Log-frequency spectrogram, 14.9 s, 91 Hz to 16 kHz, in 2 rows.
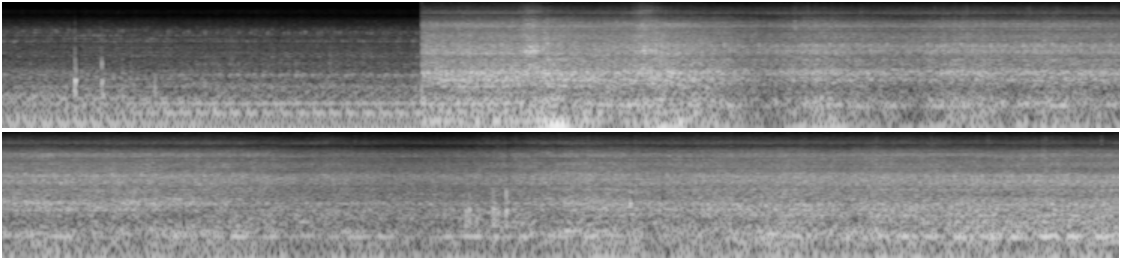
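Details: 1968 Pontiac Grand Prix big-block V8, off the road roughly 15 to 20 years, after revival with choke. Initially ticky lifters, then it settles into a smooth, quiet, even idle with no knocks. Oil pressure is good; the charging system still needs sorting.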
